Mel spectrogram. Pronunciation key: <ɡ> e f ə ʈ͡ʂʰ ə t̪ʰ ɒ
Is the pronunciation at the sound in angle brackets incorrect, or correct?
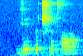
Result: correct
